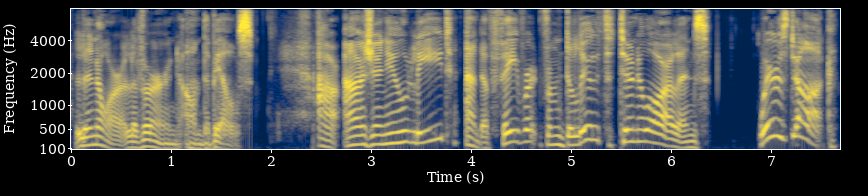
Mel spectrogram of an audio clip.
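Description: Woman voicing a boastful, cheerful riverboat showboat captain; lively and bragging, storybook reading. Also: medium pitch, dry recording, studio quality, pitched above the performer's own voice. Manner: hearty, boastful introductions. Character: jovial middle-aged male riverboat showboat captain.

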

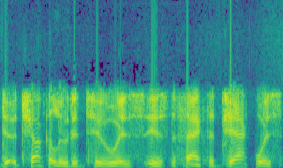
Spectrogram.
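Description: Male radio guest with a mid-pitched voice, explaining conversationally over a thin, narrow line. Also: expressive, normal speed, dry recording. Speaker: guest, magazine publisher and broadcaster. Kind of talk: conversational commentary.

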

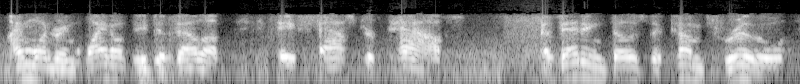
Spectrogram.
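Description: A man calling into a radio show, halting and restarting as he tries to make his point. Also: mid-range voice. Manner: halting, restarts often when pressed. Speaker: caller. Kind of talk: call-in radio conversation. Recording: noisy phone line.

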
